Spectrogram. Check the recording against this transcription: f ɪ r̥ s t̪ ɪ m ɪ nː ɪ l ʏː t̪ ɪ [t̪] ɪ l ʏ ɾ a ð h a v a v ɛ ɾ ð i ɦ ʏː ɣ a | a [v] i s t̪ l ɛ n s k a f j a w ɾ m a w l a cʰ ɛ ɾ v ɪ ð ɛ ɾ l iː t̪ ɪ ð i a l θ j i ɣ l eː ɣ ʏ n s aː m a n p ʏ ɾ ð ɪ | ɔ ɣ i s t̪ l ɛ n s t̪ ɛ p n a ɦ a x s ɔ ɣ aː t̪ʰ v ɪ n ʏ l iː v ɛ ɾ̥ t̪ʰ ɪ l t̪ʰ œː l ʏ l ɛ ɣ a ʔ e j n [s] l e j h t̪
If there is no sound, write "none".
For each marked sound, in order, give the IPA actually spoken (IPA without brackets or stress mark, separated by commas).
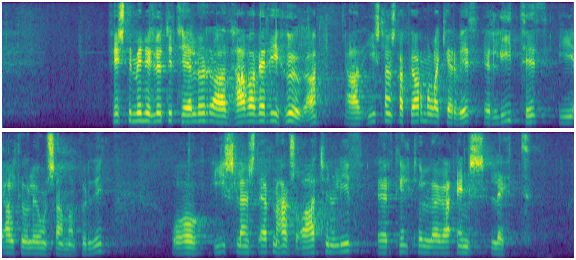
t̪ʰ, ð, s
